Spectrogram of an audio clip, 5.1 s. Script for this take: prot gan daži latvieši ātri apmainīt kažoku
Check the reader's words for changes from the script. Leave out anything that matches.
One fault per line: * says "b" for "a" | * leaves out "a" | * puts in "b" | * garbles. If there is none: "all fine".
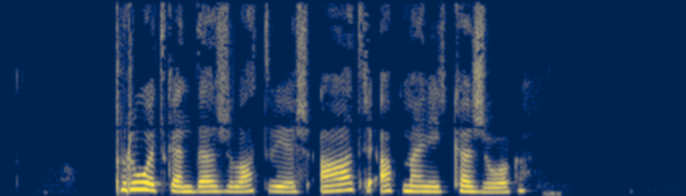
all fine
